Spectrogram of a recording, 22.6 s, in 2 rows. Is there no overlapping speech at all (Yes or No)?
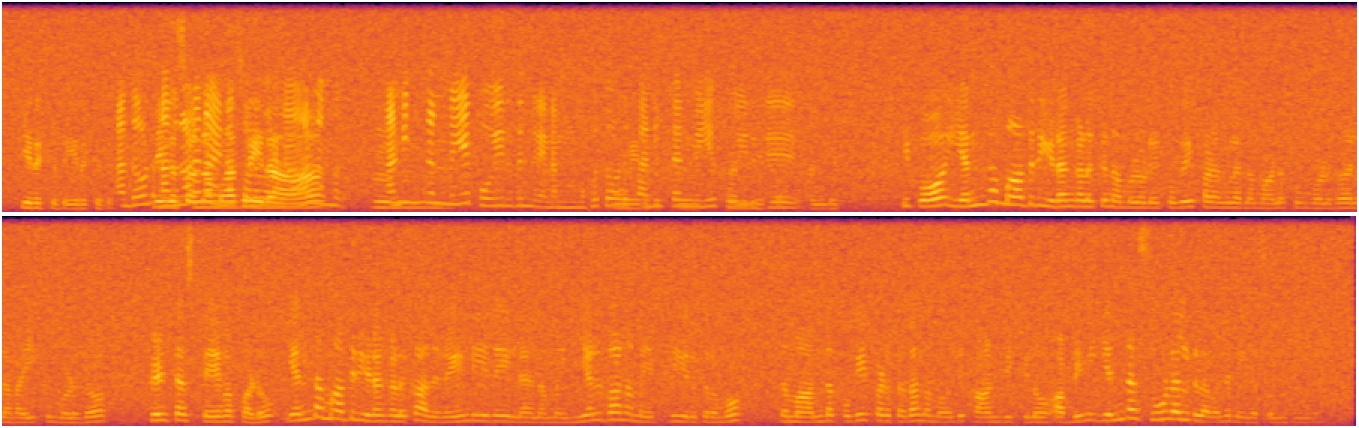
No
